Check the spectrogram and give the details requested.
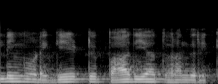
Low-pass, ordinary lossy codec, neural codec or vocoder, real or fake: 5.4 kHz; none; codec, 24 kHz, 3.1 kbps, DualCodec; fake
